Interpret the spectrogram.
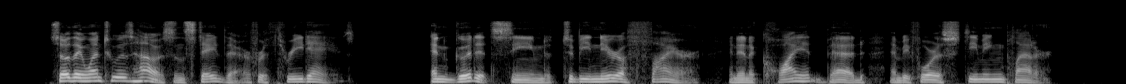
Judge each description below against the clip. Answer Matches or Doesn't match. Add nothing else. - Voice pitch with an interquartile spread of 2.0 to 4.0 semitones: Doesn't match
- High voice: Doesn't match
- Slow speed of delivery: Doesn't match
